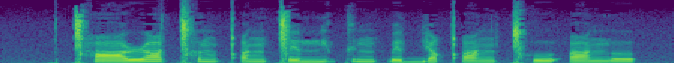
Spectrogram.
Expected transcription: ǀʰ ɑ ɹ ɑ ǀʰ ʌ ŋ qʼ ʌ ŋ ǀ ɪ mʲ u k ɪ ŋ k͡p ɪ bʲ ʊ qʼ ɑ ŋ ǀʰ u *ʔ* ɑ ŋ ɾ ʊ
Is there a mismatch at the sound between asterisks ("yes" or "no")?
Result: no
